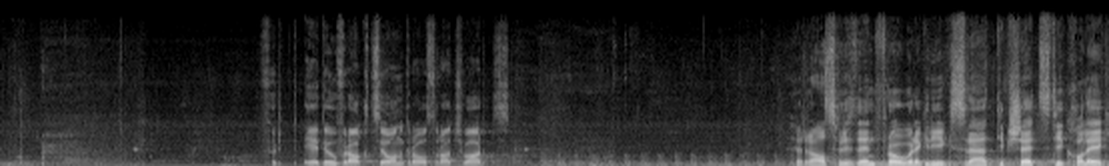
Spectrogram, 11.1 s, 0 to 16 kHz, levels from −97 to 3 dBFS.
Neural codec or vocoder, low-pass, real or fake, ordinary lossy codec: none; 14.4 kHz; real; none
